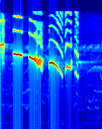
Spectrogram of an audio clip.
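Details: Female Oriental magpie-robin, wild-caught, singing to rouse males. Five clean whistled notes, some held and some swooping down, are spaced by short pauses in a crisp, bright phrase.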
